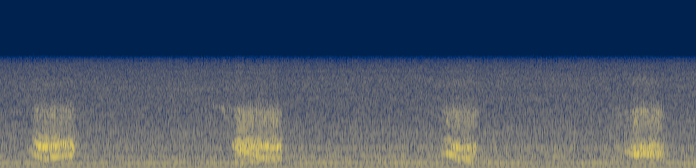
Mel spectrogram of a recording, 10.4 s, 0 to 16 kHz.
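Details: Soft, slightly whistling snores about every 3 seconds, near 20 a minute, over a low steady hum from Bella, a 6-month-old bulldog, snoring gently while asleep.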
